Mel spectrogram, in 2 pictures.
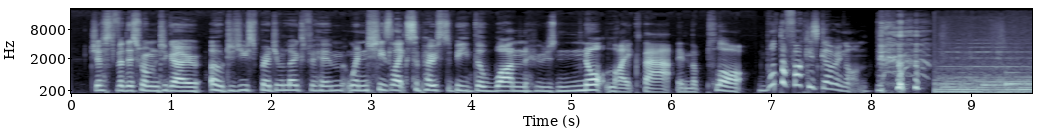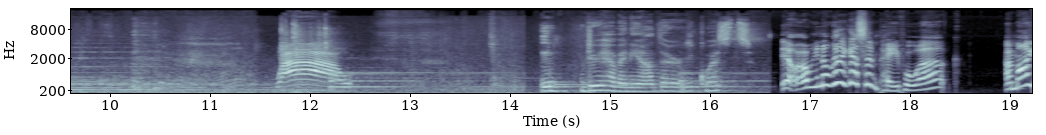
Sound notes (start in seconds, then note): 8.0 Emma laughs; 8.6 Mary sighs; 8.6 mournful music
